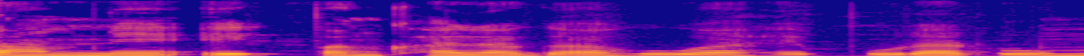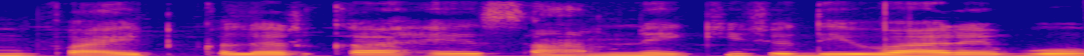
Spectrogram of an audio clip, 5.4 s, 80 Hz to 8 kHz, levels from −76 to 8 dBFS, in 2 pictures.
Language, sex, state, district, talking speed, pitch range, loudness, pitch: Hindi, female, Odisha, Sambalpur, 200 wpm, 185-220 Hz, -17 LUFS, 210 Hz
